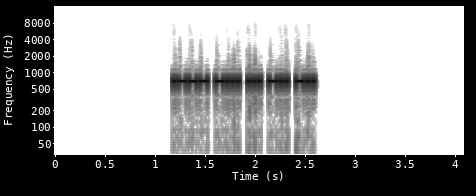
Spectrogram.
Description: Morse code, heard as a keyed tone, about 46 wpm, 700 Hz. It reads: JBSDD
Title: Five Challenging Letter-Number Combinations 45wpm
